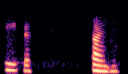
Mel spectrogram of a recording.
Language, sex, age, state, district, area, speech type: Punjabi, female, 18-30, Punjab, Shaheed Bhagat Singh Nagar, rural, conversation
